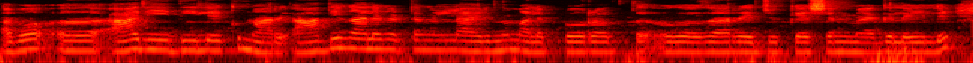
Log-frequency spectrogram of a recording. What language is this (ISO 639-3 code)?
mal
